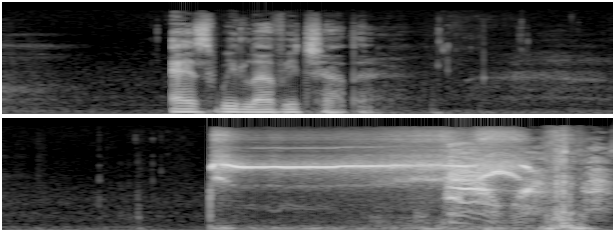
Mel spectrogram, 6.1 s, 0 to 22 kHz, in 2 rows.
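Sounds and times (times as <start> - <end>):
speech: 0.9 - 2.0
whistle blast: 4.1 - 5.7.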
